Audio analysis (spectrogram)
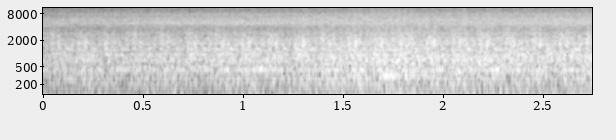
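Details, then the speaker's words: Mercruiser 120 hp inboard-outboard on a 1968 Starcraft Islander barn-find boat, rough idle stuck around 1200 rpm with idle adjustment maxed out: constant light tinny metallic rattle at the engine front; owner suspects timing chain or water pump bearing, not confirmed. "Now you heard me start it up, I heard a little tinny tin tin sound. It sounded like it's on the front of the motor. I'm thinking it might be timing chain."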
